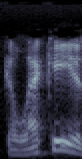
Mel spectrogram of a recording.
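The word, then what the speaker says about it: Gilaki: It's kind of a warm climate, I noticed, and not just Farsi is spoken there, but another language is spoken called Galeki, is that right? – Exactly, Galeki.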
